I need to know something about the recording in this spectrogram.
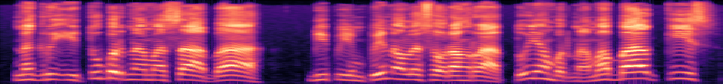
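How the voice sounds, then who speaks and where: A woman's voice: mid-range voice, moderate pace, a bit bright, no room sound, lightly acted. A woman voicing a humble, eager hoopoe bird messenger in a cartoon, speaking deferentially. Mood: reporting. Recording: dry with faint music.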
